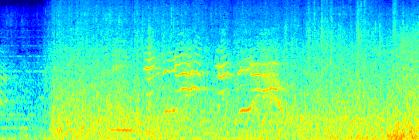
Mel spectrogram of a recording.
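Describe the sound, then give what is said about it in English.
Water rushes and pours into a vent in a steady, loud torrent as the water level in a room rises fast; it starts abruptly and continues throughout, with a voice crying out over the churning flow. “In the room they left from, the water level is rising fast and pouring into the vent.”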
